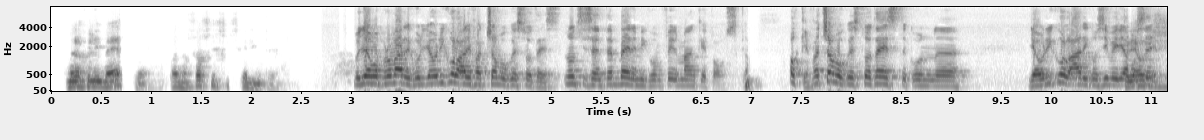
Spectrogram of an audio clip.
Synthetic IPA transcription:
melokwilibɛso | pɔjnõnsɔsisuseɾiːt̪e | voʎːaːmopɾovaːɾekoɲʎiawɾikolaːɾifat͡ʃːaːmokwest̪ot̪ɛst̪nonsisɛnt̪ebɛːnemikoɱfermaaŋk̟et̪ɔ̰ska | okːɛjfat͡ʃːaːmokwest̪ot̪ɛst̪kon | ʎiawɾikolaːɾikozivːed̪jamoe

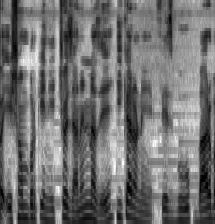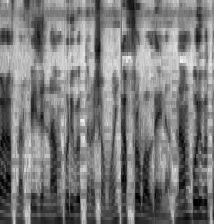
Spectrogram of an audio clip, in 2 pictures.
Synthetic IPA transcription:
eʃɔmpoɾkenitːɕɔed͡ʑanenːad͡ʑekikaɾonefes̬buk̚baɾbaɾapnaɾfezeɾnampoɾiboɾt̪ːoneɾʃɔmɔeɛfɾobald̪ɛjnanamp̬oɾiboɾt̪ːo

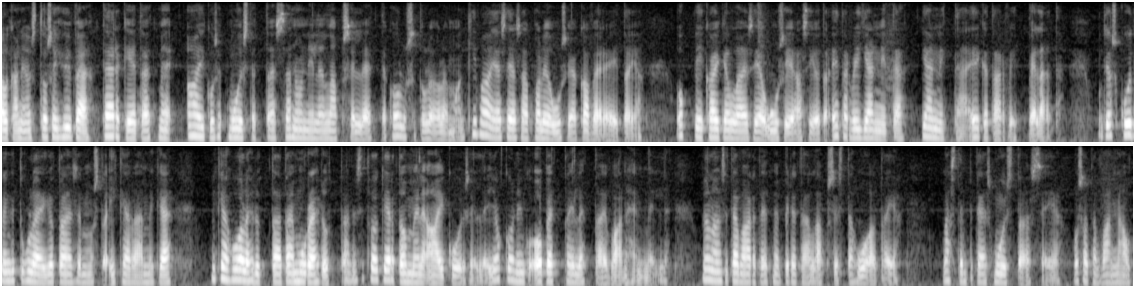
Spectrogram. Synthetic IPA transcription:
lkɑniolist̪osihyʋæt̪ærkeːt̪æet̪meɑikuset̪muist̪et̪ːɑissɑnoːnniːlːellɑpsilːeet̪ːækoulusːɑt̪uleːolemɑ̰ːŋkiʋɑːjɑsiæsɑːpɑljouːsiɑkɑʋḛɾḛit̪ɑ̰jɑ̰ | ʔopːiːkɑikelːɑisiɑʔuːsiɑɑsioit̪ɑ̰ʔeit̪ɑrʋijjænːit̪æ | jænːit̪ːæ̰ːʔeikæt̪ɑrʋḭːppḛlæ̰t̪æ̥ | mut̪joskuit̪eŋkit̪uleːjot̪ɑinsemːost̪ɑ̰ʔikæʋæ̰ːmikæ | mikæhuolehdut̪ːɑːt̪ɑimurehdut̪ːɑ̰ːninsit̪ʋoikert̪oːmmeilːḛʔɑikuisḭlːḛjjokoniːŋkṵʔopet̪ːɑjilːet̪ːɑ̰iʋɑ̰nhḛmːḭlːe | molɑːnsit̪æʋɑrt̪eːet̪mepiɾet̪æ̰ːlɑ̰psist̪ɑhuolt̪ɑ̰jɑ̰ | lɑst̪empit̪æismuist̪ɑ̰ːssḛjɑ̰osɑt̪ɑʋʋɑːnːɑu

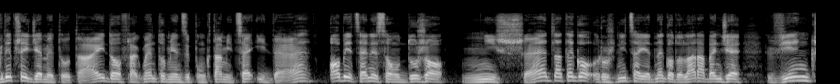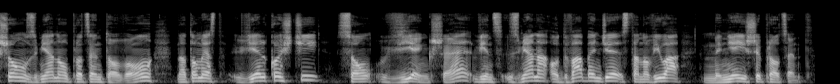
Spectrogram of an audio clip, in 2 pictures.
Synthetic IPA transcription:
ɡd̪ɘpʂɛjd͡ʑɛmɘt̪ut̪a̰jd̪ɔfɾʔaɡmɛnt̪umʲjɛnd̪zɘpuŋkt̪amʲit̪sɛʔid̪ɛ̰ɔbʲjɛt̪sɛnɘsɔ̃w̃d̪uʐɔ | ɲiʂːɛd̪lat̪ɛɡɔɾuʐɲit̪sajɛd̪nɛɡɔd̪ɔlaɾabɛɲd͡ʑɛvʲjɛŋkʂɔ̃w̃zmʲjanɔ̃w̃pɾɔt̪sɛnt̪ɔvɔ̃w̃nat̪ɔmʲast̪vʲjɛlkɔɕt͡ɕisɔ̃w̃vʲjɛŋkʂɛvʲjɛnd̪zzmʲjanaʔɔd̪vabɛɲd͡ʑɛst̪anɔvʲiwa | mɲejʂɘpɾɔt̪sɛnt̪

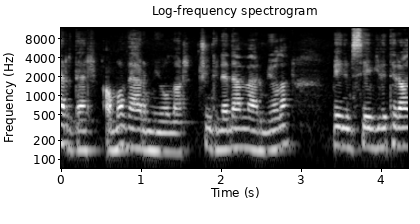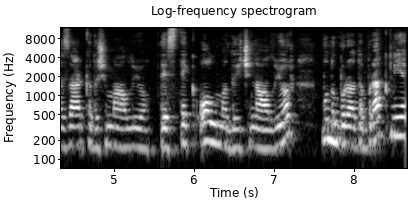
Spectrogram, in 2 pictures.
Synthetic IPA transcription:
æɾd̪æɾa̰mavæɾmijo̞lˠaɾ̥t͡ʃʰyɲcyne̞d̪ænvæɾmijo̞lˠaɾ̥ | be̞nimsɛvɟilʲit̪ʰe̞ɾaːzʲiaɾkad̪aʃɯmɯalˠɯjo̞d̪ɛst̪ʰɛco̞lˠmad̪ɯːit͡ʃʰinalˠɯjo̞ɾbunubuɾad̪abɯɾakmaja

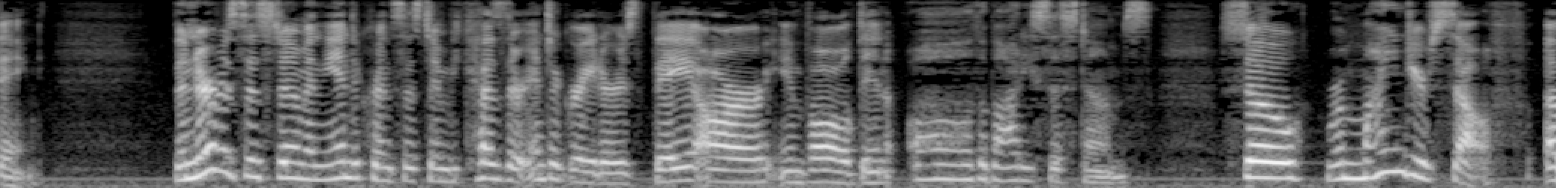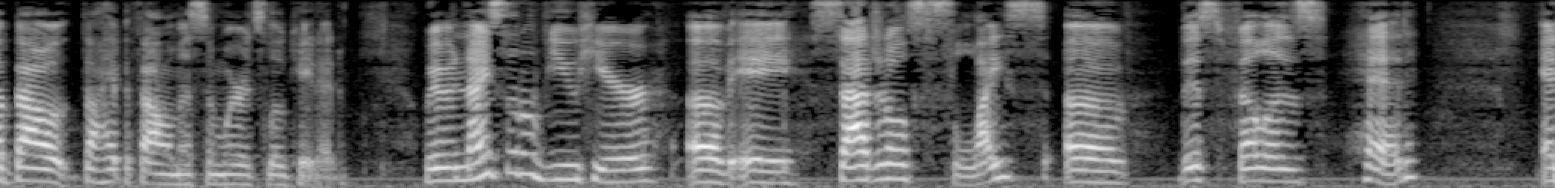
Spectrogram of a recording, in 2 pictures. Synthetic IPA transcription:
ɪ̰̃ŋ | ðɨnɜ˞vɨsɪstɨ̃mɨ̃nðiɪ̃ndɨkʰɹ̥ɨ̃ntsɪstɨ̃mbɨkʰʌzðə˞ʔɪ̃ntɨɡɹeɪɾə˞zðeɪə˞ɪ̰̃ɱvɑlˠvdɪ̃nʔɔlˠðəbɑɾisɪstə̃mz̥ | soʊɹɨmãɪ̃ndjə˞sɛ̰lˠfəbaʊt̪̚ðəɦaɪpɨθɑlˠəmɨsʌ̃mwə˞ɨtsloʊkʰeɪɾɨ̰d̥̚wiɨvɨnaɪslɪɾl̩ˠvjʉhiɹʔʌvɨsæd͡ʒɨɾl̩ˠslaɪsʌv | ðɪsfɛlˠoʊz̥ | hɛd | ʔɨ̃

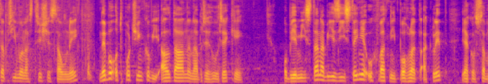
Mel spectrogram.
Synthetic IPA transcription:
t̪apr̥iːmo̞nast̪r̥ɛʃɛsawnɪnɛbo̞ʔo̞t̪pot͡ʃɪŋko̞vḭːʔalt̪aːnːabr̝ɛɦur̝ɛkɪ | ʔo̞bjɛmiːst̪anabiːziːst̪ɛjɲɛʔuxvat̪niːpo̞ɦlɛt̪ʔa̰klɪt̪jakosam

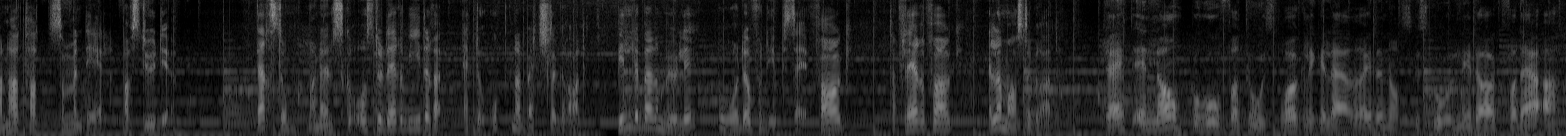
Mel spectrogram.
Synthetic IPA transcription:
nhɑʁt̪ʰɑt̪sɔmɛnd̪ḛːlɑːʋst̪ʉːd̪ɪə̰ | d̪̥æʁsɔmmʔɑ̰nœnskəʁɔst̪ʉd̪eːʁəʋiːd̪əʁə̰ | ʔɛt̪əʔʊpnəbɛt̪ʃləʁɡʁɑ̰ːd̪ | ʋɪld̪eːʋæːʁəmʉːlɪ | b̥oːd̪əoːfɔd̪yːpə̥sæɪfɑːɡ | t̪ʰɑːfleːʁəfɑːɡ | ɛlːəmɑːst̪əʁɡʁɑ̰ːd̪d̪̥ɛæɛɪt̪ɛnɔʁmt̪̚bəhuːʋfɔʁt̪ʰuːspʁoːkəlɪɡəlæːʁəʁəiːd̪ɛnnɔʁskəskuːln̩id̪ɑːɡfɔʁd̪ɛæʔɑt̪

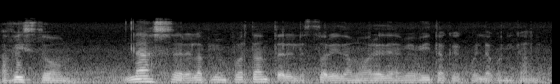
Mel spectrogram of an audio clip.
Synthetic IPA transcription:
avːist̪o | nasːeɾelapjuimport̪ant̪ed̪elːest̪ɔːɾjed̪amoːɾed̪elːamiːaviːt̪akeɛkwelːakonikaːni

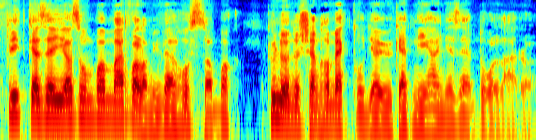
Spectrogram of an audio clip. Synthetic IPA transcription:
frit̪kɛzɛjiɒzo̞mbɒmːaːrvɒlɒmivɛlɦo̞sːɒbːɒkː | ylø̞nø̞ʃɛnɦɒmɛk̚t̪uɟːɒøːkɛt̪neːɦaːɲɛzɛrd̪o̞̰lːa̰ːrːɒ̰l

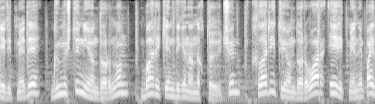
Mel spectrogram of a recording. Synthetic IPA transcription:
eɾit̪me̞d̪e̞ɡymyʃt̪ynijo̞nd̪o̞ɾununbɑɾe̞ke̞nd̪iɡinɑnɯqt̪oyt͡ʃynχlˠaɾʲit̪ujo̞nd̪o̞ɾuβɑɾe̞ɾit̪me̞nipɑjd̪

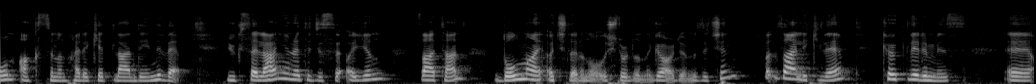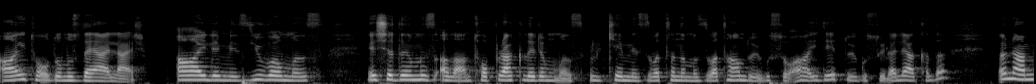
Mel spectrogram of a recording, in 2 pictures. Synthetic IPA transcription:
o̞naksɯnɯnɦaɾe̞cʰɛt̪lʲænd̪iːnivɛ | jycse̞lʲænjøne̞t̪ʰid͡ʒisiʔajɯn | zaːt̪ʰæn | d̪o̞lˠunajʔat͡ʃʰɯlˠa̰ɾɯno̞̰lˠuʃt̪ʰuɾd̪ṵːnṵɟø̞̰ɾd̪y̰ːmyzit͡ʃʰin | ø̞zælʲːiclʲɛ | cʰø̞clʲe̞ɾimiz̥ː | aːjit̪ʰo̞lˠd̪uːmuzd̪e̞jæɾlʲæ̰ɾ̥ | aːilʲe̞mizjuvamɯz̥ | jaʃad̪ɯːmɯza̰lˠa̰nt̪ʰo̞pɾaklˠaɾɯmɯ̰z̥ylʲcʰe̞mizvat̪ʰanɯmɯzvat̪ʰand̪ujɡusṵʔaːilʲijɛt̪̚d̪ujɡusujlʲˠaːlʲaːkʰalˠɯ | ø̞næmlʲ

